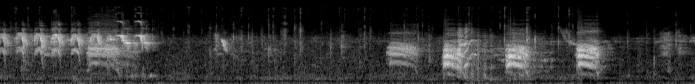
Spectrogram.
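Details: Flock of black crows, opening with a rapid rattling string of short caws, then a pause before four or five separate hoarse caws in uneven succession.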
